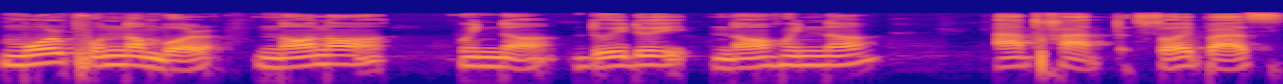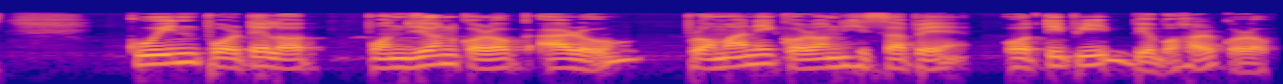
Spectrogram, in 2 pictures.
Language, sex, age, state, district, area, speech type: Assamese, male, 18-30, Assam, Kamrup Metropolitan, urban, read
